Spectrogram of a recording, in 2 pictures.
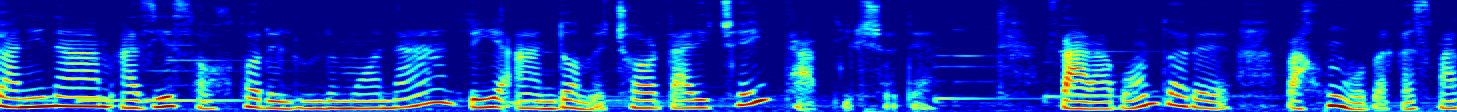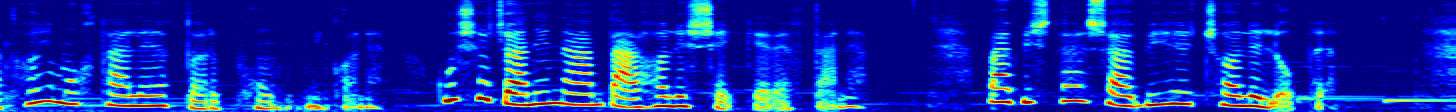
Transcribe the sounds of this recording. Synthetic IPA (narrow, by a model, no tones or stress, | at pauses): æniːnæmæzjesɒːxt̪ʰɒːɾeluːlemɒːnd̪ænd̪̚be̞jeʔænd̪ɒːme̞̰t͡ʃʰɒːɾd̪æɾiːt͡ʃʰe̞iːt̪ʰæ̰b̥̚d̪̥iːlʃo̞̰d̪̥e̞ | z̥æɾæbɒːnd̪ɒːɾe̞væxuːnɾobe̞̰ɢe̞smæt̪ʰhɒːjemo̞xt̪æle̞fd̪ɒːɾe̞pʰompʰmiːkʰo̞̰ne̞ | ɡ̥uːʃe̞d͡ʒæniːnæmd̪æɾɦɒːleʃec̚ɟḛɾḛft̪ʰæ̰ne | væbiːʃt̪æɾʃæbiːhe̞t͡ʃʰɒːle̞lo̰pʰe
